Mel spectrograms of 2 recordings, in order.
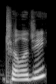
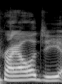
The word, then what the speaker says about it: trilogy: is uh Tri trial how do you say three books TR trilogy trilogy I was going to say triology I don't know why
